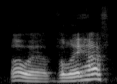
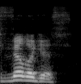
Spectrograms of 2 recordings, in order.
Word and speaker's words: Villegas: I went, I would try to go, Villejas? No, Sarge, it's Villegas.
